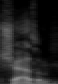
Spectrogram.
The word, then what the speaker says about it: chasm: a little um chasm if you will it's pronounced chasm a little chasm if you will and so he he knew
